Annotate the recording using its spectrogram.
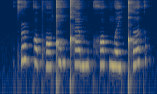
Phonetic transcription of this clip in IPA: tʼ ə˞ ɡ k ɒ pʰ ɒ ǃ o m ǃʰ æ b m u k x ɒ k ŋʷ ɛ j ǃʰ ɜ k

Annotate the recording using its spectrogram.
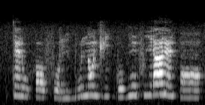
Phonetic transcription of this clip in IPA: t ɛ̃˧ ɾ u˨ h ɔ˨ f o˨ ɾ ĩ˨ ɡ͡b u˨˦ n ɔ̃˦ d͡ʒ i˧ ɡ o˧ ɡ ũ˦ f i˦ ɾ a˦ ɾ ɛ̃˧ k ɔ̃˧

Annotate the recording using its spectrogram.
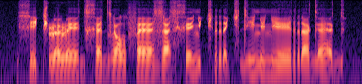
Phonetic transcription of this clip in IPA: x i c ɭ ə ɭ eː ɡ x ɛ d l ɵ lˠ f ɛː z æ z x e lʲ ʊ c r ɛ c d i lʲ ə lʲ eː r æ ɡ ɛ ɡ

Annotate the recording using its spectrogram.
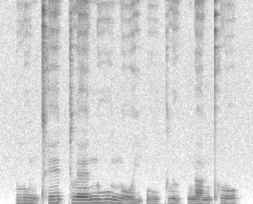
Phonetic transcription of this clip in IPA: l u˩˦ n tʰ eː˦˥ t̚ k l ɛː˦˥ n uː˥˩ n oː˩˦ j ʔ uː˨˩ k l ɯ˨˩ k̚ ŋ a˩˦ ŋ pʰ l o˥˩ k̚

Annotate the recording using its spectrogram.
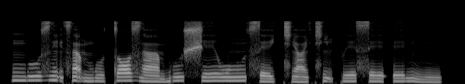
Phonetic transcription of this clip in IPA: m u˦ z ĩ˦˨ sʰ ã˦˨ m u˨ t ɔ˦ z ã˨ b u˦ ʃ e˦ w ũ˦ sʰ e˨ t͡ɕ ã˨ t͡ɕ ĩ˦˨ p e˦ sʰ e˦ ʔ e˦ ŋ ĩ˨

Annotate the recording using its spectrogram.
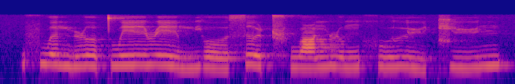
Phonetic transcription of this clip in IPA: f w ə˥˧ n ɻ ɤ˥˩ t̪ w e˥ ɪ̯ ɻ e˥˩ ɪ̯ m j o˨˩ ʊ̯ s ɹ̩˥˩ ʈ͡ʂʰ w ɑ˧˥ ŋ ɻ ʊ˧˥ ŋ x u˧˥ l y˨˩ t͡ɕ y˧˥ n

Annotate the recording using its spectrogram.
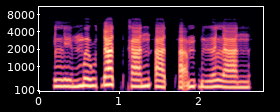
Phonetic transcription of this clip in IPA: l e̤˨˩ m ə˧ w ɗ a˦˥ t̚ k a˨˦ n ʔ a˨˩ t̚ ʔ a̰˧˥ m ɓ ɨ˨˦ ə̯ l a˧ n

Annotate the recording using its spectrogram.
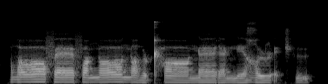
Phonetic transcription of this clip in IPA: ðˤ ɑː f æː f ɑ ŋ ɑː ŋ æ ðˤ o ʈʰ ɑː ŋ æː ɾ æ ŋ e ʁ ʉ ɭ ɛ̰ t͡ʃʼ ʉ

